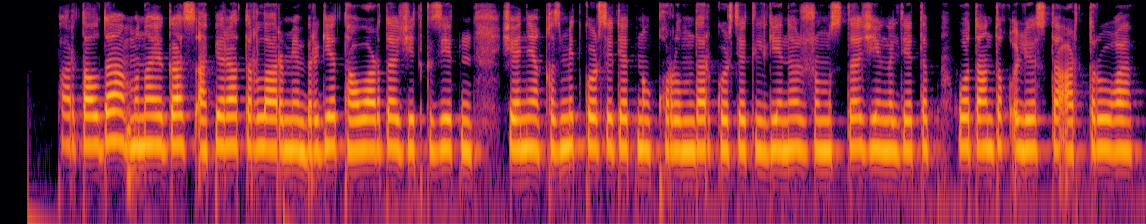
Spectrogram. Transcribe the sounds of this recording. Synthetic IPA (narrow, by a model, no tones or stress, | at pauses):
pʰo̞ɾt̪alˠd̪ɑmʊnɑjɡazo̞pʲe̞ɾat̪o̞rlˠɑɾəme̞nbɪɾɡʲe̞t̪ʰɑwɑɾd̪əʒe̞t̪kʲɪze̞t̪ɪnʒæne̞qʰəzme̞t̪kʲʰɵɾse̞t̪e̞t̪ɪɴqʰʊɾəlˠəmd̪ɑɾkʲʰɵɾse̞t̪ɪlɡʲe̞nɪʒʊməst̪əʒe̞ŋɪld̪e̞t̪ɪp̚ | wo̞t̪ɑnd̪əqʏ̰le̞st̪ɪʔɑɾt̪ːəɾuʁɑ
